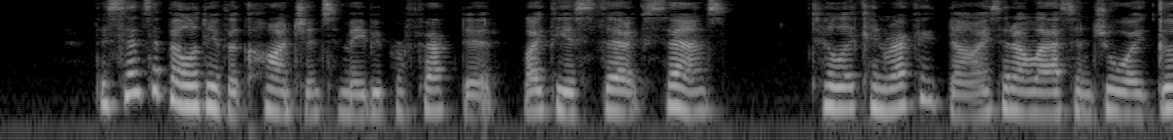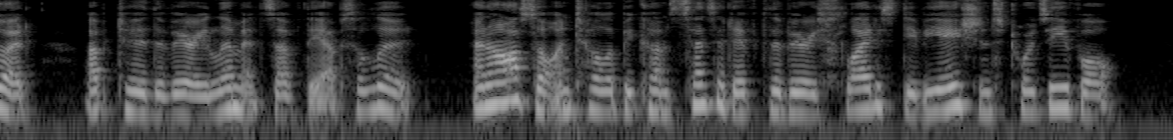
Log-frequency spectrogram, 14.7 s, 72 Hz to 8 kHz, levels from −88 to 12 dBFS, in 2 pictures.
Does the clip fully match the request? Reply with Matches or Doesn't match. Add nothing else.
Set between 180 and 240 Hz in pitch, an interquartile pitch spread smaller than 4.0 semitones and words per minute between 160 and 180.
Matches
